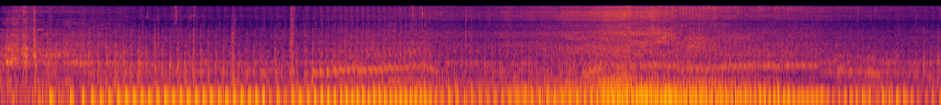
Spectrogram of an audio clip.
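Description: Motorcycle engine idling steadily with a low, even mechanical drone throughout, close and fairly loud, a slight rise in revs partway through; no talking.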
